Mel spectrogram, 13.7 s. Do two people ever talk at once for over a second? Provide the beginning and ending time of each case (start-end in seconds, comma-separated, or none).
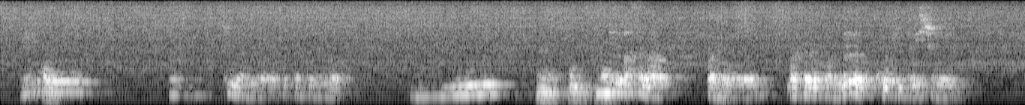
none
